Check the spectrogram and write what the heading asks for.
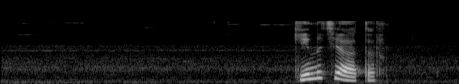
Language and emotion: Russian, neutral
